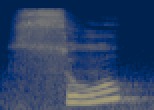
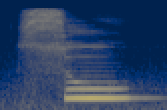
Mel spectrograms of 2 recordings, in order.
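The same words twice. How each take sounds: First: It is said with a rising pitch. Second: It is said with a high level pitch.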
